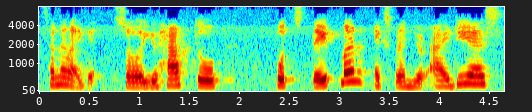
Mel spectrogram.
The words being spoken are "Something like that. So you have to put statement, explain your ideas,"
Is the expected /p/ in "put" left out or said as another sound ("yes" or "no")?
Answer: no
